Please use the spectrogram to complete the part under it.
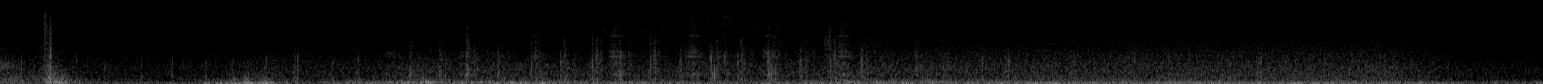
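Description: Footsteps crunch steadily on a stone path.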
